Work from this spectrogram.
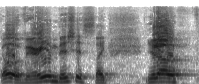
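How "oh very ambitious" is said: mocking, thick, heavy sarcasm. Retelling an interviewer's reply to a career goal: imitating a sarcastic remark. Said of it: "being sarcastic as hell".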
